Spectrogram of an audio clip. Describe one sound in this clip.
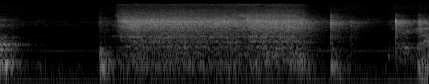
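Water runs from a tap.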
